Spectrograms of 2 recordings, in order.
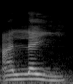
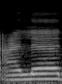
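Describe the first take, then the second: First: The word ends in an ai glide. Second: The word ends in a long a vowel. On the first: The speaker calls it wrong. "Bukan alai" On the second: The speaker calls it right. "ni ala dua harakat"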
